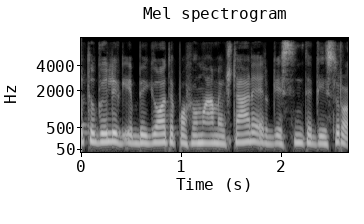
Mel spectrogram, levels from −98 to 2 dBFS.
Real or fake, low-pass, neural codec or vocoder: fake; 7.2 kHz; codec, 16 kHz, 4 kbps, X-Codec, HuBERT features, trained on balanced general audio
